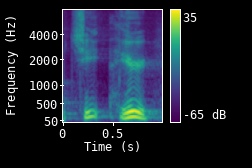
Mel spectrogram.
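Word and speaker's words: Týr: Tiro criou e ali deu muitos ensinamentos para ele. Uns falam tir, outros falam tirir, tir vai da da pronúncia, que na verdade a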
